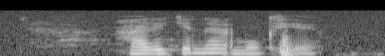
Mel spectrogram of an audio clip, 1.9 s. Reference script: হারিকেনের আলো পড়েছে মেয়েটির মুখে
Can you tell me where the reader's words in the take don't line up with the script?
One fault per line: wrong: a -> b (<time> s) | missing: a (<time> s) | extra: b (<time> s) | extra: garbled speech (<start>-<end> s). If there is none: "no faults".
missing: আলো পড়েছে মেয়েটির (1.1 s)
